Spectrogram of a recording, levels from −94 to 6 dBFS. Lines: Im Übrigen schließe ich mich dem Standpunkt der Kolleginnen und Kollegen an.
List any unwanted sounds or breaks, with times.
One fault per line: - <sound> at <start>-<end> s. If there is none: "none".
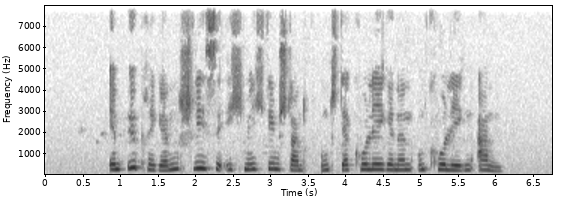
- dropout at 3.6-3.7 s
